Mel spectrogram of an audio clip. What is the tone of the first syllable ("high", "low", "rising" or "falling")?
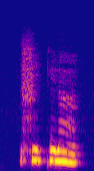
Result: low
